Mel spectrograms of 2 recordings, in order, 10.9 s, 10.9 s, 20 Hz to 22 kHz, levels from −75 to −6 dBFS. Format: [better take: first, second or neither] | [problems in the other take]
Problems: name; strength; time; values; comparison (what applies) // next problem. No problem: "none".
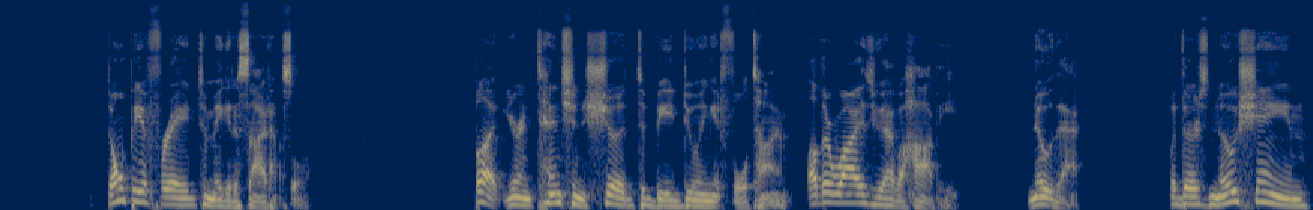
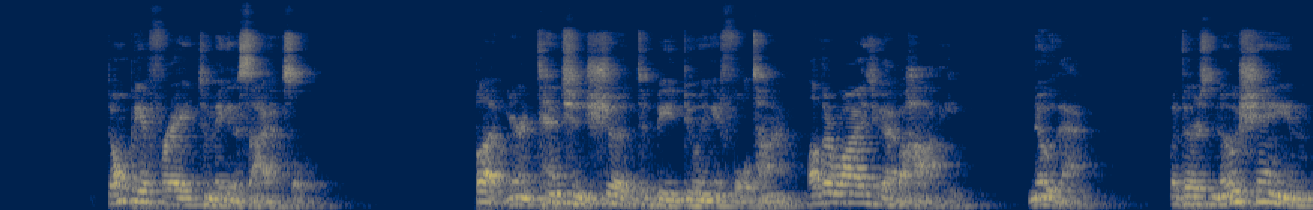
first | off-mic speech; far // room echo; slight; dies away in 0.5 s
